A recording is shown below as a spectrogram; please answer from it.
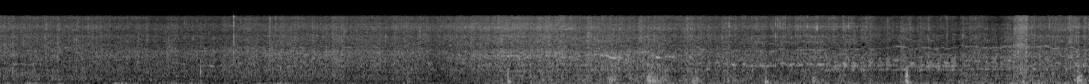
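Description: Dry leaves crackling and rustling under the tyres of a 1/10-scale RC rock crawler as it drives through deep leaf litter. A faint whine from its brushed electric motor comes through midway, and dull knocks follow in the second half.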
